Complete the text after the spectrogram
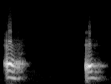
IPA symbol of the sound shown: e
